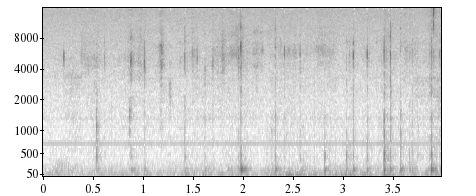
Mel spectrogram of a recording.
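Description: Fingertips of both hands tap and scratch the top of a closed, hollow, medium-sized corrugated cardboard shipping box with labels, lying flat on a patterned cloth. The result is irregular, soft, low, hollow thumps mixed with faint papery scratching, over a steady low hum.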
